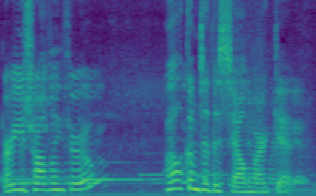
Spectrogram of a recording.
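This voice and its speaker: An actress playing a friendly, organised festival coordinator in a game, polite and gently amused. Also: female voice, high voice, lively intonation, normal speed. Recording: distant voice over game music.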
